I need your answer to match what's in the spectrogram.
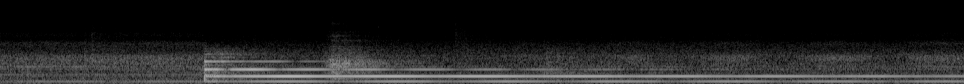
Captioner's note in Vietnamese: chuông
